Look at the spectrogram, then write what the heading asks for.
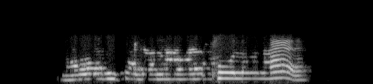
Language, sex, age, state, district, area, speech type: Hindi, female, 45-60, Bihar, Madhepura, rural, conversation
